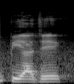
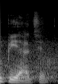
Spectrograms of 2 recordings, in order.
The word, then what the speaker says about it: Piaget: इस क्लास के अंतर्गत आज हम जीन पियाजे का संज्ञानात्मक विकास के सिद्धांत के बारे में, जीन पियाजे के बारे में थोड़ा सा हम पढ़ेंगे आज।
